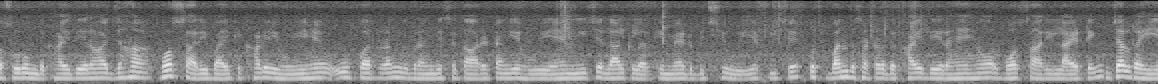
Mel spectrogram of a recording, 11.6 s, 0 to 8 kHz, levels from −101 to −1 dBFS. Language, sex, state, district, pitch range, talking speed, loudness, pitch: Hindi, male, Bihar, Madhepura, 130-145 Hz, 215 wpm, -21 LUFS, 135 Hz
